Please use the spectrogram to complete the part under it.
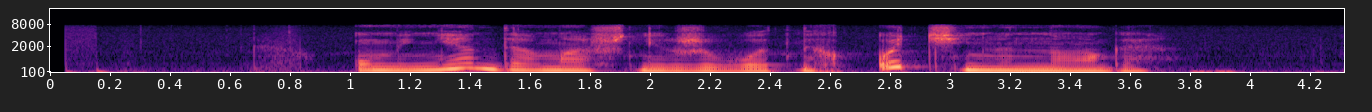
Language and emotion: Russian, positive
